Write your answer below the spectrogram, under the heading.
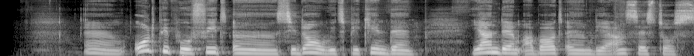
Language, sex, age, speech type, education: Nigerian Pidgin, female, 30-45, spontaneous, tertiary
